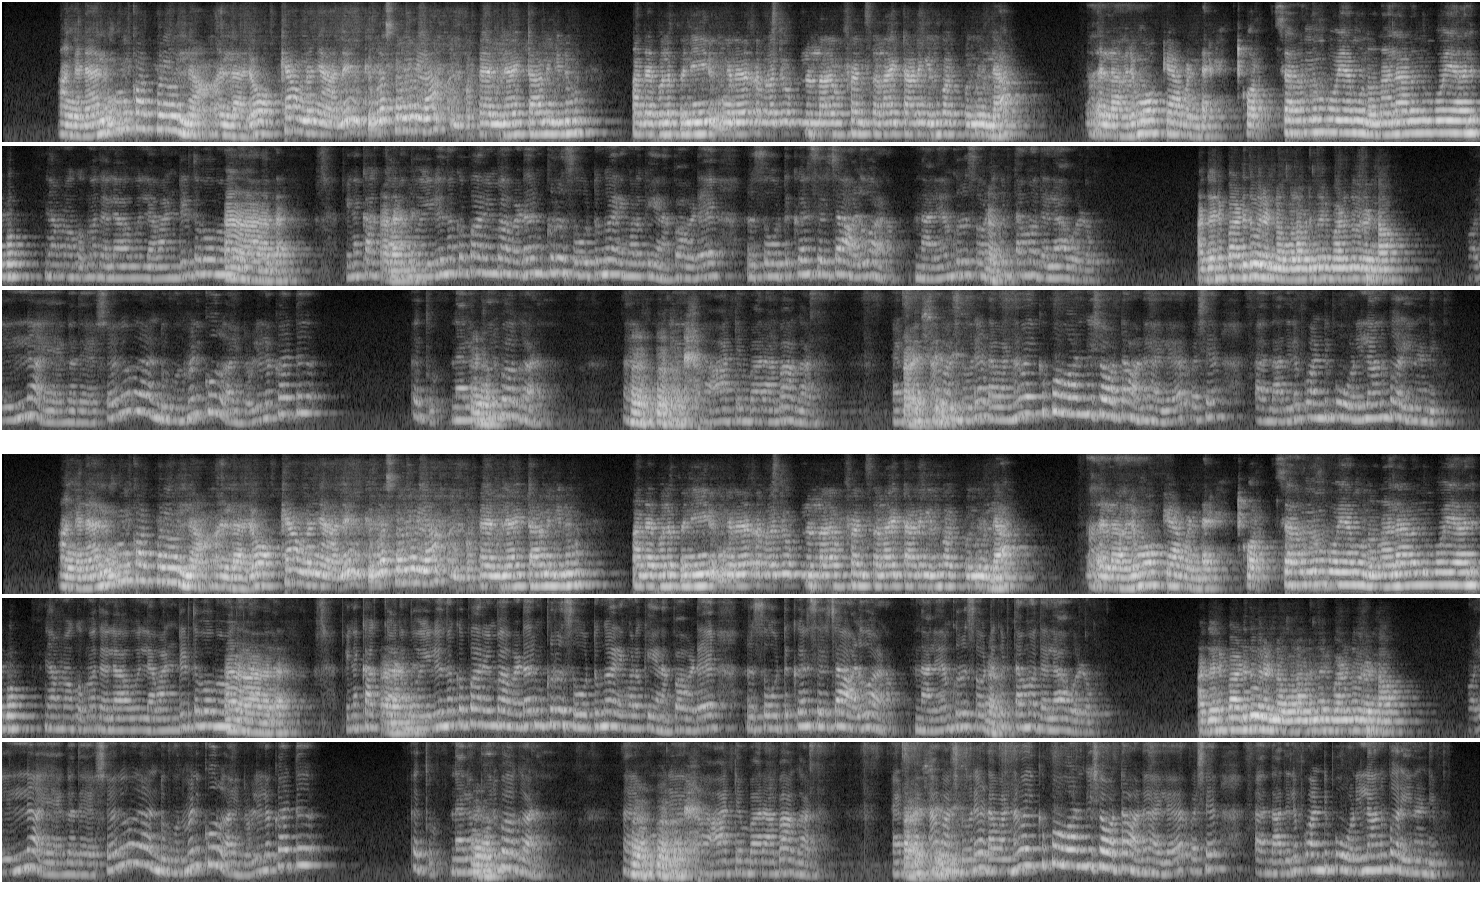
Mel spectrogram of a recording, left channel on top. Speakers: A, on the left (about 55°); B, on the right (about 45°).
A: അങ്ങനൊലും കൊഴപ്പൊന്നുല്ല എല്ലാരും ഓക്കെ ആവണം. ഞൻ എനിക്ക് പ്രശ്ന ഒന്നുല്ല അനിപ്പോ ഫാമിലി ആയിട്ടാണെങ്കിലും. അതേപോലെ പ്പനി ഇങ്ങനെ നമ്മെ ഗ്രൂപ്പിലുള്ള ഫ്രണ്ട്സുകളായിട്ടാണെങ്കിലും കുഴപ്പൊന്നുല്ല.
B: ആ
A: എല്ലാവരും
B: ആ
A: ഓക്കെ ആവണ്ടേ കൊറച്ചാളൊന്നും
B: ആഹ് ആഹ്
A: പോയാ മൂന്നോ നാലാളൊന്നും പോയാല്
B: ഞമ്മക്ക് മുതലാവൂല വണ്ടി എടുത്ത് പോകുമ്പോ മുതലാവൂല.
A: ആഹ് അതാ
B: പിന്നെ കക്കാടം
A: അതാണ്
B: പൂഴയിൽന്നൊക്കെ പറയുമ്പോ അവിടെ നമുക്ക് റിസോർട്ടും കാര്യങ്ങളൊക്കെയാണ്. അപ്പൊ അവിടെ റിസോർട്ടക്ക് അനുസരിച്ച് ആള് വേണം. എന്നാലേ നമുക്ക് റിസോർട്ട്
A: ആഹ്
B: ഒക്കെ എടുത്താ മുതലാവുള്ളൂ.
A: അത് ഒരുപാട് ദൂരം ഉണ്ടോ നിങ്ങളെ അവിടുന്ന് ഒരുപാട് ദൂരണ്ടോ?
B: ഇല്ല ഏകദേശം ഒരു രണ്ടുമൂന്ന് മണിക്കൂർ അയിന്റെ ഉള്ളിലൊക്കെ ആയിട്ട് എത്തും. നിലമ്പൂര്
A: ആഹ്
B: ഭാഗമാണ്. നലമ്പൂര്
A: ആഹ് ആഹ് ആഹ്
B: മ്പാറ ആ ഭാഗാണ്. എടവണ്ണ
A: ആഹ് ശരി
B: വണ്ടൂ എടവണ്ണ വഴിക്ക് പോവുവാണെങ്കിൽ. ഷോട്ടണ് അതില് പക്ഷെ എന്താ അതില് വണ്ടി പോണില്ലന്നും പറയുന്നുണ്ട്.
